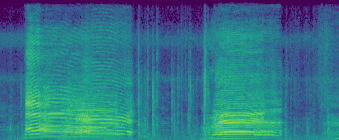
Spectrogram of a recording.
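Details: Sheep bleating twice, each nasal, quavering cry lasting about two seconds, with a pause of roughly one and a half seconds between them and faint clicks in the gap.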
